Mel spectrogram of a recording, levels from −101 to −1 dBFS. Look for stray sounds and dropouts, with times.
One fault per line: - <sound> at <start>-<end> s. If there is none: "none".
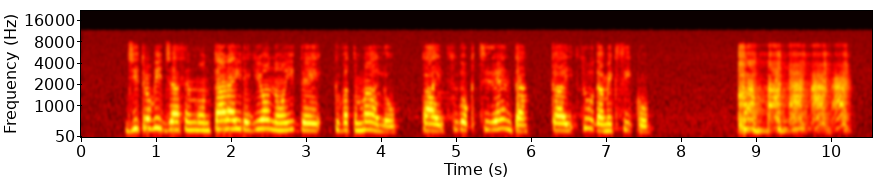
- laugh at 8.7-10.3 s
